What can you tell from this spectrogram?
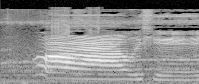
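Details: Domestic cat looking at itself in a mirror gives a long, drawn-out meow that slides slightly downward for about a second, then a shorter second meow; soft music plays in the background.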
